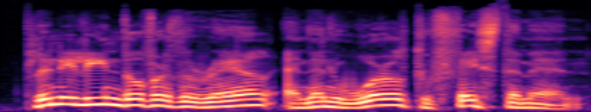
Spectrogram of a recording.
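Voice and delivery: ordinary delivery, nothing marked

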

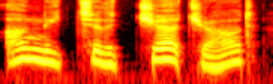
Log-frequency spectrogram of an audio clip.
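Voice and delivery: usual speaking voice

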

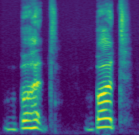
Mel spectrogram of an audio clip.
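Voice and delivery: stuck for words; panicked stammer. A narrator's reading. Erman stammers, no coins left.

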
